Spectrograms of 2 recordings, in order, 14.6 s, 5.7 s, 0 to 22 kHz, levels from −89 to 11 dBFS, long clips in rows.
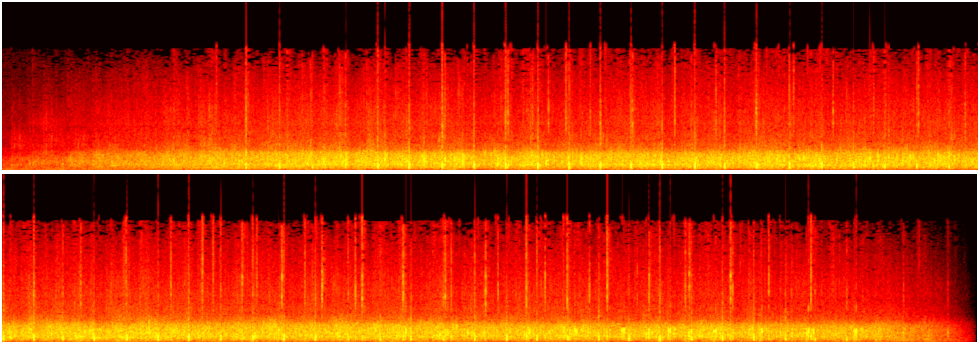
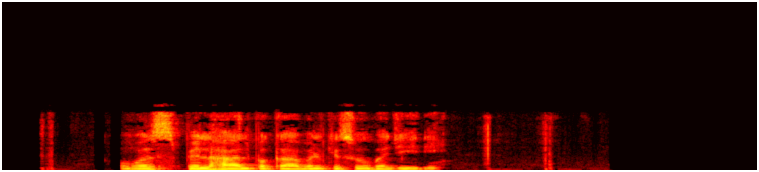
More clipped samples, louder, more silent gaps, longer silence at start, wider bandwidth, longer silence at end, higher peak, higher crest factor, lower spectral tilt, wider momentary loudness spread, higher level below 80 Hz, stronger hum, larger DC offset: neither; first, -13 LUFS vs -20 LUFS; neither; second, 0 s vs 0.9 s; first, 17.5 kHz vs 8 kHz; second, 0.1 s vs 2 s; about the same, 0 dBFS vs 0 dBFS; second, 14 dB vs 22 dB; second, -2 dB/octave vs -4.5 dB/octave; second, 7 LU vs 24 LU; first, -48 dBFS vs -66 dBFS; neither; neither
